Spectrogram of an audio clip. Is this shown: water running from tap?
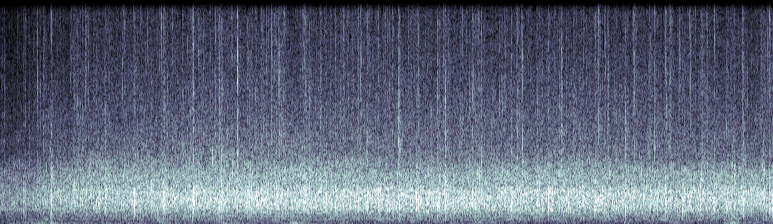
no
